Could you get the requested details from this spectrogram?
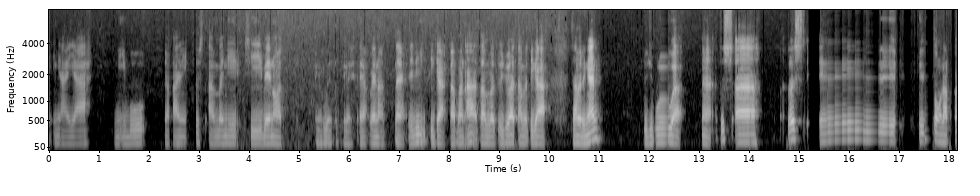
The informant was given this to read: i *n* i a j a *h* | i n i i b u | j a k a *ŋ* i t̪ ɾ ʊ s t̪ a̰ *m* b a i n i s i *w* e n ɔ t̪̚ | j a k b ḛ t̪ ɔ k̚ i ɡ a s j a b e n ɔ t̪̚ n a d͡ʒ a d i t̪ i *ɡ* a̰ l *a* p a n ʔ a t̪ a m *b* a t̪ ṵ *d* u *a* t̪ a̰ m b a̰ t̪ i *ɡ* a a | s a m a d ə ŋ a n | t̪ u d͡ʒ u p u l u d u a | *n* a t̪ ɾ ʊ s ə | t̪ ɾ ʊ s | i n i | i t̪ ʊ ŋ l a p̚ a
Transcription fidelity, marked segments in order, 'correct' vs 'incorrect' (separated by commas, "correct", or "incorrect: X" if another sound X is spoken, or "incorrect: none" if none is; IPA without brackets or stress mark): correct, correct, incorrect: n, correct, incorrect: b, correct, correct, correct, incorrect: d͡ʒ, correct, correct, correct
